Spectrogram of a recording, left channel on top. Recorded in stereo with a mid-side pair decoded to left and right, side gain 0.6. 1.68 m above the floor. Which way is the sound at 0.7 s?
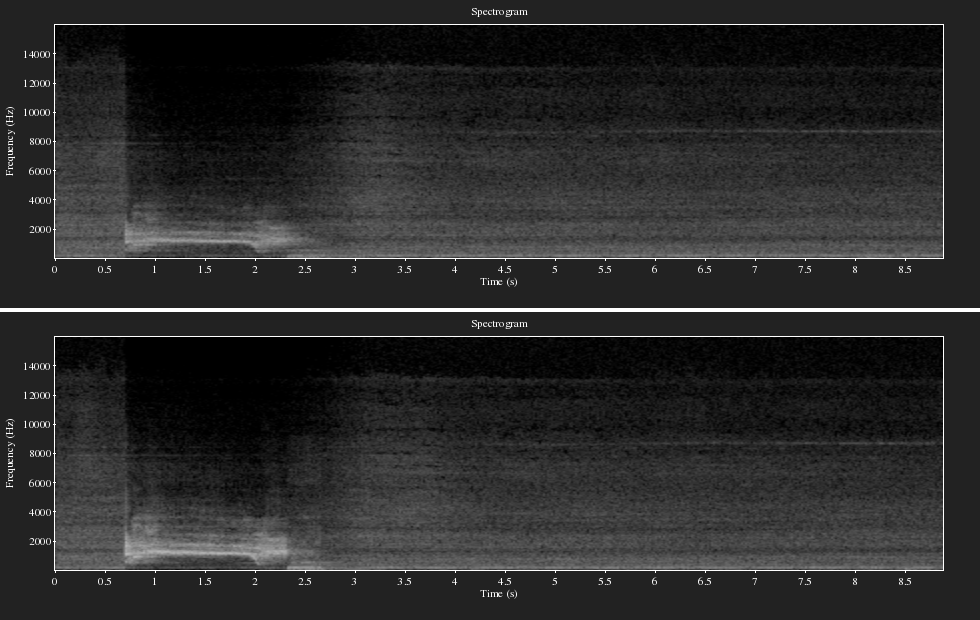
45° right.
